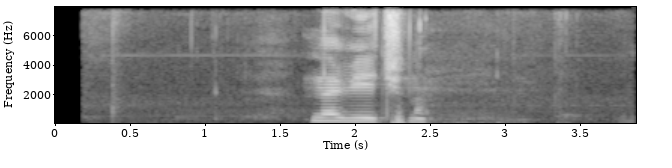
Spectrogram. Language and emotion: Russian, neutral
